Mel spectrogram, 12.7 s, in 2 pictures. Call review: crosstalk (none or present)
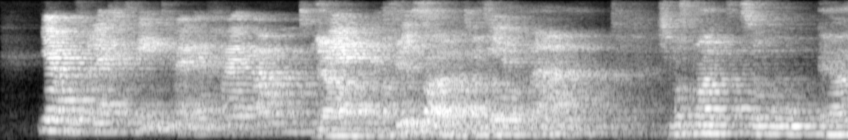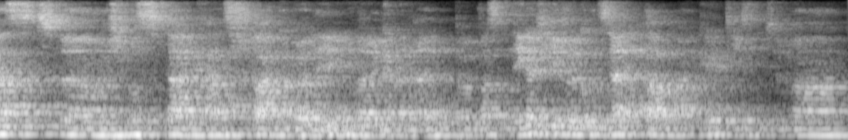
present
